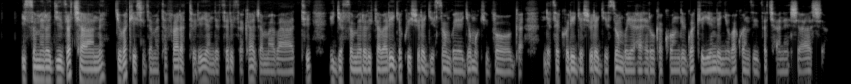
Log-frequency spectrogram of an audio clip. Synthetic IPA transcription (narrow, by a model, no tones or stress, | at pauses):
iso̞me̞ɾo̞ɾɟiːzat͡ʃaːne̞ɾɟ̥uːβakʰiʃid͡ʒamatʰafaɾatʰuɾijonde̞t͡se̞ɾisakʰad͡ʒamaβaːtʰiːɾɟo̞so̞me̞ɾo̞ɾikʰaβaɾiɾɟo̞kwiːʃuːɾe̞ɟiːsuːmbujeɾɟo̞mukʰivoːɡande̞t͡se̞kʰuɾiːɟo̞ʃuːɾe̞ɟiːsuːmbujeɦaɦe̞ɾukakʰoːŋɡe̞ɡwakʰijiːndiɲuβakwanzizat͡ʃaːne̞ɲʃaːʃa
